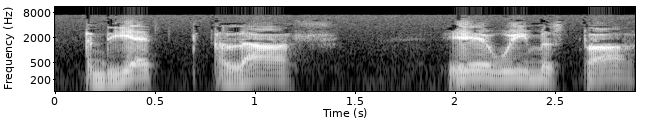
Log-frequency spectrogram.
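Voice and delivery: ordinary delivery, nothing marked

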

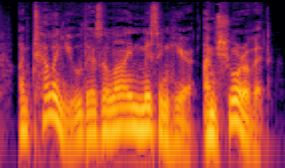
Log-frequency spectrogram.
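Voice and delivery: ordinary delivery, nothing marked

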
